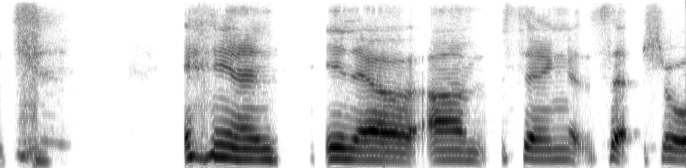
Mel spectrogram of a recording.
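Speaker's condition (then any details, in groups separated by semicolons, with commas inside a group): Cerebral palsy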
